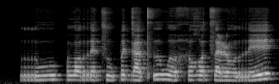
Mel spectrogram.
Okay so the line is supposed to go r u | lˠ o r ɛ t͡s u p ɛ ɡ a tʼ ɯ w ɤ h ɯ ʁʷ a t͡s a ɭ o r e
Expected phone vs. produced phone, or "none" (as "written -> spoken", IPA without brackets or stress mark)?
none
